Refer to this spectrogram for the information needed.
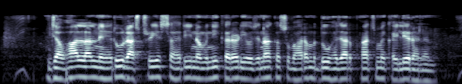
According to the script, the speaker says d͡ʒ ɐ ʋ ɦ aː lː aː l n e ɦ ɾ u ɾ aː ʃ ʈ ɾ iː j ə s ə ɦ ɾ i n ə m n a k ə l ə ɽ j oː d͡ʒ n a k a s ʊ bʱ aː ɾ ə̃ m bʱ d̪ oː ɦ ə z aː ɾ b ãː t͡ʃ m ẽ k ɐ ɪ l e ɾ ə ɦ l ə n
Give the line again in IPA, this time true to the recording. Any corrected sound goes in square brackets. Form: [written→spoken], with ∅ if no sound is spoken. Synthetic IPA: d͡ʒ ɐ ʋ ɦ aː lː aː l n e ɦ ɾ u ɾ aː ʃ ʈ ɾ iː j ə s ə ɦ ɾ i n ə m n [a→i] k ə [l→ɾ] ə ɽ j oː d͡ʒ n a k a s ʊ bʱ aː ɾ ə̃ m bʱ d̪ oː ɦ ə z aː ɾ [b→p] ãː t͡ʃ m ẽ k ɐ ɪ l e ɾ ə ɦ l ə n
